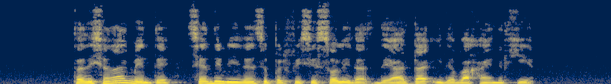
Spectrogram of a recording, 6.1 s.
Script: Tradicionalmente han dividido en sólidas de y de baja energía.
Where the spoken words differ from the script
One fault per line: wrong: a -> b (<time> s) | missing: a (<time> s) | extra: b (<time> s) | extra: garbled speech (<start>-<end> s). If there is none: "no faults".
extra: se (1.9 s)
extra: superficies (2.6 s)
extra: alta (3.9 s)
